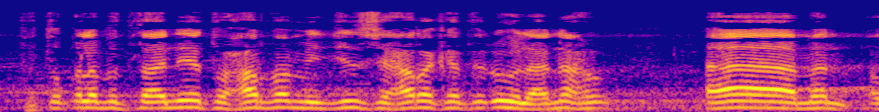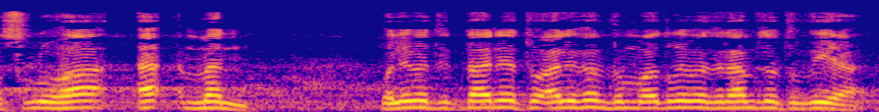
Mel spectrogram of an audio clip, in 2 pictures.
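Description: A man with a high voice teaches a grammar lesson, working through each step and stretching out the word forms as he repeats them. The recording is dull and lo-fi, with a long reverb hanging over his voice. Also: slight background noise. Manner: methodical, repeats and spells out word forms slowly.

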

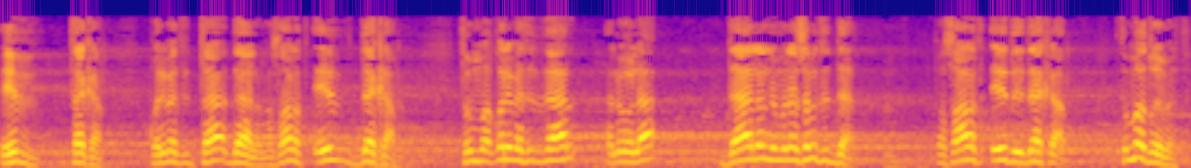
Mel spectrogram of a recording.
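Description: A high-voiced man leads a classroom grammar lesson, breaking each rule into steps and tossing short questions to his students. The recording is dull and lo-fi, with his voice ringing through a long hall reverb. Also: normal speed, pauses often, darkish tone. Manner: explains step by step, quizzing students with short questions. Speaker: Arabic grammar teacher. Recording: echoey hall, dull lo-fi sound.

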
